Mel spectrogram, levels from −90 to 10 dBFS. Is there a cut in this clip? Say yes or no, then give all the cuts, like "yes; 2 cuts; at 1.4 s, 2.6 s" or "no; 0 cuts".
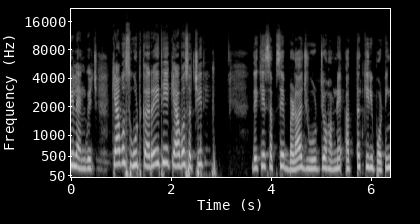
no; 0 cuts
